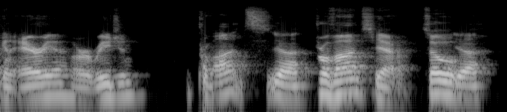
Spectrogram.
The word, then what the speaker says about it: Provence: heard of, like, I don't think I can pronounce this word at all, but it's a place in France. It's called Provençal or something like that. It's like an area or a region. Provence, yeah.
